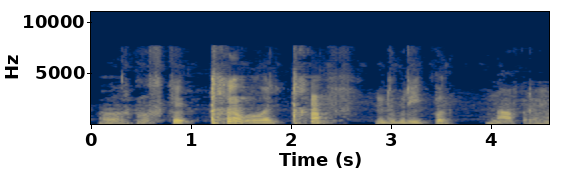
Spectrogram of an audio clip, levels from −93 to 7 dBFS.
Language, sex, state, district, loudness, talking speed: Hindi, male, Uttar Pradesh, Gorakhpur, -21 LUFS, 90 wpm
